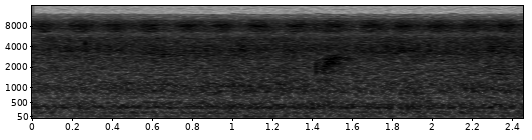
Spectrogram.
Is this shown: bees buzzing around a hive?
yes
